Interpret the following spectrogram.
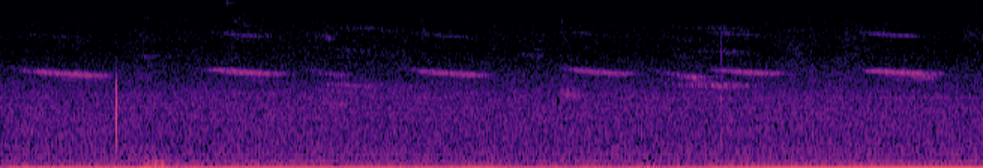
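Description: Faint steady low hum with a series of short, high, slightly falling calls about every second and a half, typical of a bird calling. A click and then a soft bump come about two seconds in.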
